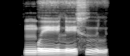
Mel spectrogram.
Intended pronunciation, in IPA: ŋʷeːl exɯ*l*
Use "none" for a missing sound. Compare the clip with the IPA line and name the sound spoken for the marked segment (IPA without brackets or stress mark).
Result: l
